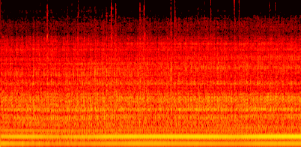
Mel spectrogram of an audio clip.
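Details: Bionaire ceramic tower heater: steady low hum with a faint rhythmic flutter, about four pulses a second, from the fan; abnormal motor noise, cause unclear.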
